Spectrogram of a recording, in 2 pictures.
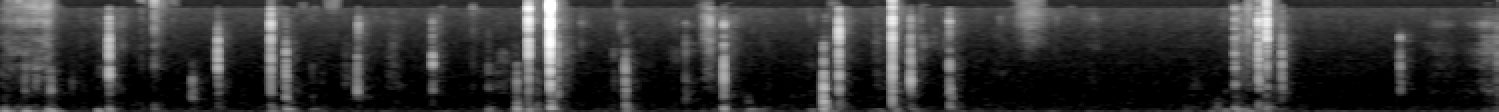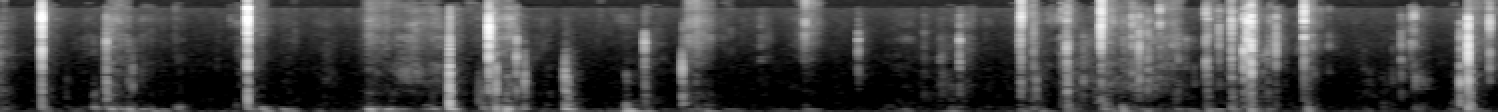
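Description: A thin, transparent, hollow and empty plastic film bag is scratched and crinkled with the short fingernails and fingertips of both hands. Sharp, bright crackles and scratchy crinkling come in quick irregular bursts, with quieter soft rustling between them. Each snap dies away almost instantly, and the whole clip stays fairly quiet.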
